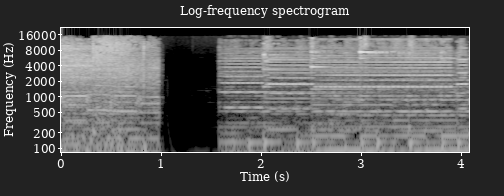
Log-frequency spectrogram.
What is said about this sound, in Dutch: …, maar dan in de liftmuziekuitvoering.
